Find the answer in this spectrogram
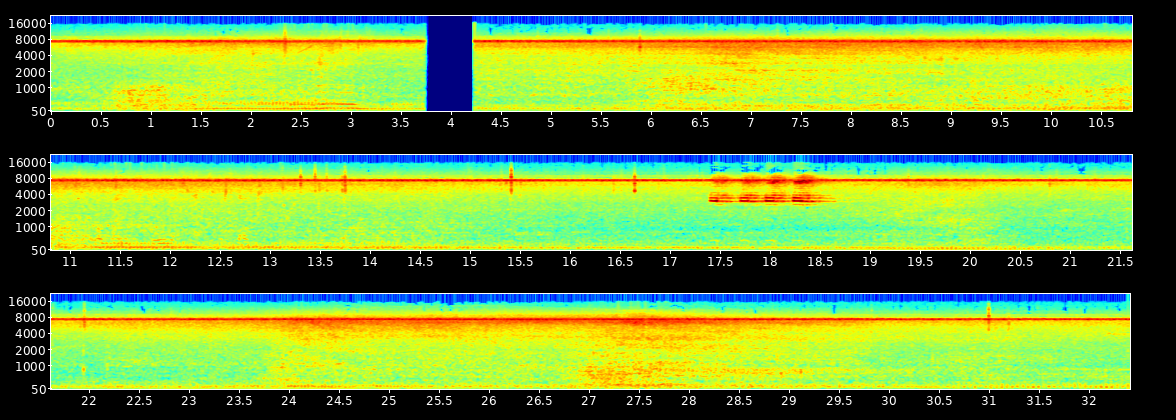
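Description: Steady low outdoor rumble, like distant road traffic, with a thin high whine running under it. The sound cuts out for a moment about four seconds in, and a short, high, rapidly pulsed chirp comes a little past halfway.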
